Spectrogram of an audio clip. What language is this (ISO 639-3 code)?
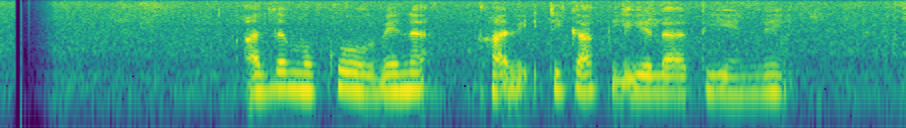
sin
